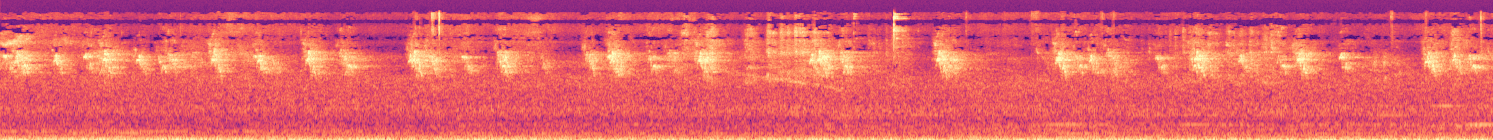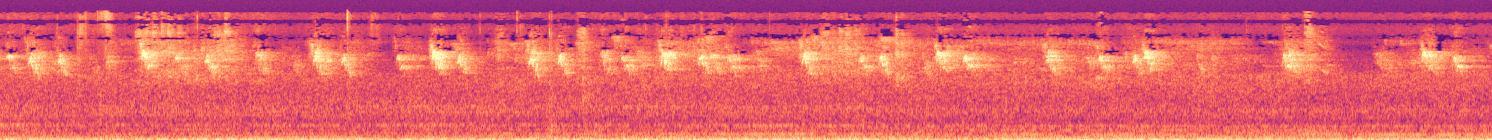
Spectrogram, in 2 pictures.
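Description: Small birds chirping continually, many short high chirps in quick succession, over a steady low rumble.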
